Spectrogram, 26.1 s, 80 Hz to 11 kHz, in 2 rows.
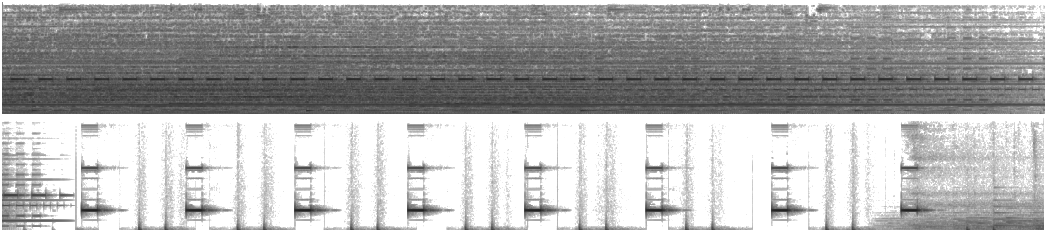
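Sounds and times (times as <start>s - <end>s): heartbeat thump: 0.0s - 13.4s, 14.0s - 18.2s, 18.8s - 19.6s, 20.2s - 22.4s, 23.2s - 24.5s, 25.1s - 25.6s
patient monitor beep: 0.0s - 14.3s, 24.3s - 24.6s.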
